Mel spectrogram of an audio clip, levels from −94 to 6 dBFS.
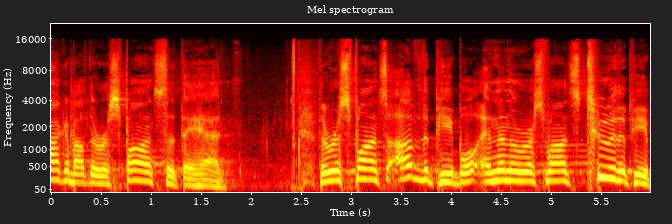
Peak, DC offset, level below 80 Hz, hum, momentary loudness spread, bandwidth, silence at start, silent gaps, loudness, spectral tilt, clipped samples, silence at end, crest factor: -6 dBFS; under 0.1%; -48 dBFS; none; 7 LU; 16 kHz; 0 s; none; -17 LUFS; -5 dB/octave; under 0.1%; 0 s; 12 dB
